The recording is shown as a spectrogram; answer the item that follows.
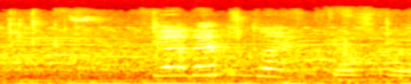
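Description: Children's voices talking softly.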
